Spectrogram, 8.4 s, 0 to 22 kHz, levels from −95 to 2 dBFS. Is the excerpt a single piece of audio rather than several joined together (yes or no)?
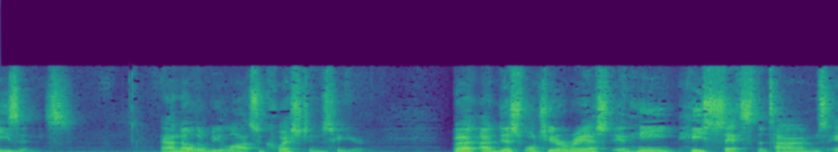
yes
